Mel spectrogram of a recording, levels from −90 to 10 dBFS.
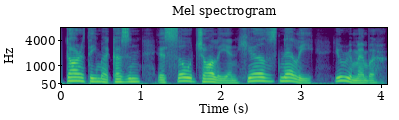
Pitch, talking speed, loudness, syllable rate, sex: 145 Hz, 160 wpm, -17 LUFS, 5.7 syllables/s, male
